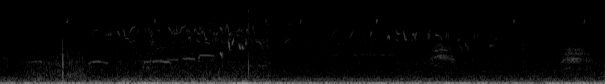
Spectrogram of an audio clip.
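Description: Faint, scattered chirps and short rising whistles of several small birds, over a low steady background rumble.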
